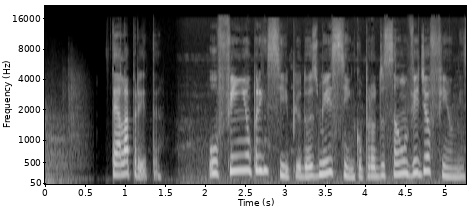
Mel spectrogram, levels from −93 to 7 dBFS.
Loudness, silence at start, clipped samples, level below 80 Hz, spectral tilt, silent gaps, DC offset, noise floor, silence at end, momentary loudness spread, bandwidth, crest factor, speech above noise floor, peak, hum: -20 LUFS; 0 s; under 0.1%; -50 dBFS; -3.5 dB/octave; none; under 0.1%; -51 dBFS; 0 s; 9 LU; 17 kHz; 20 dB; 31 dB; -2 dBFS; none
